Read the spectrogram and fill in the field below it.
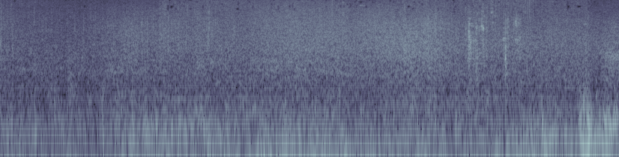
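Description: Waves wash and splash against a ship's hull.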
